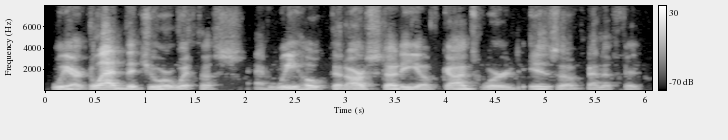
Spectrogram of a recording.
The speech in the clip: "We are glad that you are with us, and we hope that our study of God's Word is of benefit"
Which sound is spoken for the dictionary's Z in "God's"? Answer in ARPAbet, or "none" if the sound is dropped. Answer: Z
